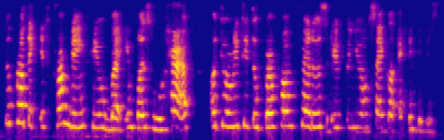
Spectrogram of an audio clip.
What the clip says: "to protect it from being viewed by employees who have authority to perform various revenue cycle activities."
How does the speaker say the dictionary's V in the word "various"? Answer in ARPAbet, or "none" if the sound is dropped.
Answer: F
